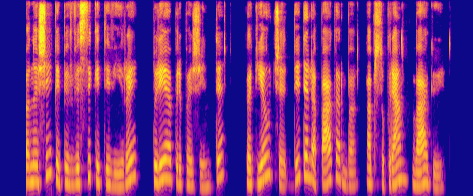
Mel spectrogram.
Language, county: Lithuanian, Vilnius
